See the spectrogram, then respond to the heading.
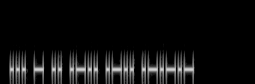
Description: Morse code, heard as a keyed tone, about 40 wpm, 700 Hz. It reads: STILL.
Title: Sentences from Top 1500 Words 40wpm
